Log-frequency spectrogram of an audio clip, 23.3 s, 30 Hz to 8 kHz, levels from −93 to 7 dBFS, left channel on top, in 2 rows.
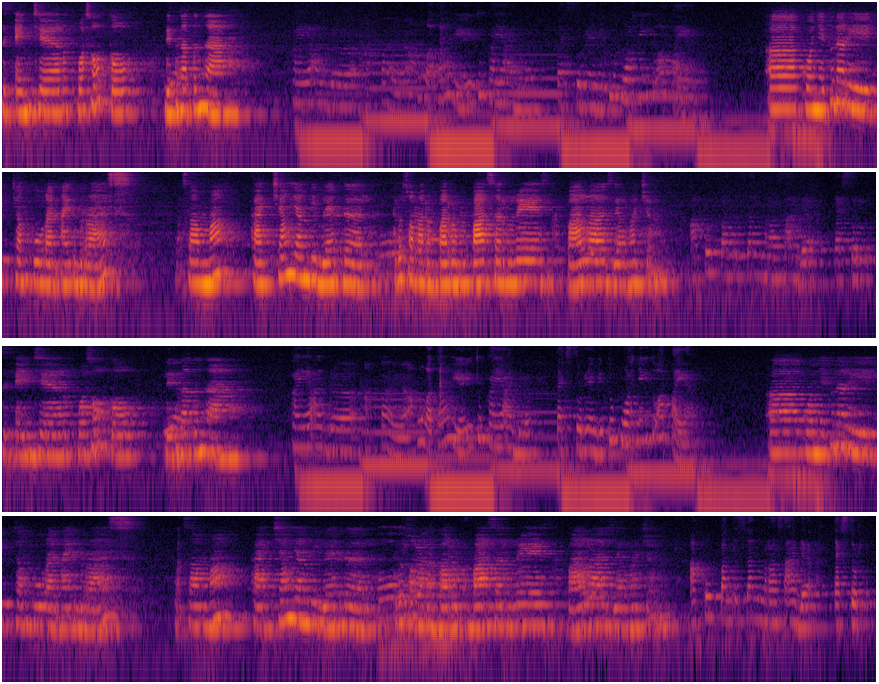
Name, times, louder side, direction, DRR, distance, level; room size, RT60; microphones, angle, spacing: voice 1, 0.0-1.7 2.2-3.2 10.2-13.4 14.2-14.7 15.0-16.6 16.9-20.5, left 6 dB, 85° left, 0.3 m, -31 dB
voice 2, 2.1-2.5 3.9-9.3 14.0-14.2 16.7-17.9 19.4-19.8 20.7-23.2, right 3 dB, 60° right, 0.3 m, -45 dB
sound 1, 3.9-11.1, equal, 30° right, 0.7 m, -46 dB
3.6 x 2.3 x 3.0 m
head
